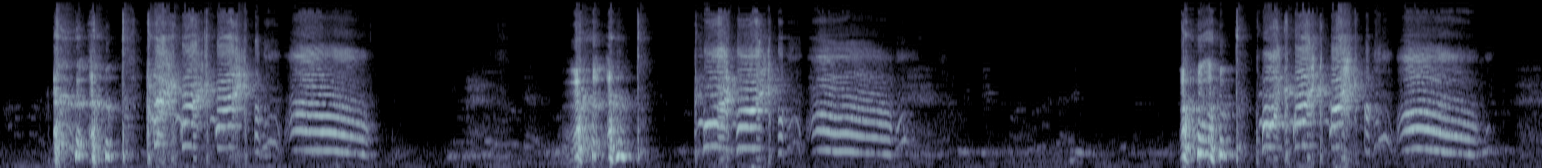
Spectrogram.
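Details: Three bouts of short adult cough bursts from a baby's father, each followed by the baby's loud laughter; the baby had been fussy all day.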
